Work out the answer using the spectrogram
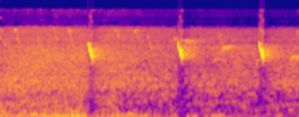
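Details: Kurincang giving three isolated, sharp, high downslurred notes about a second apart against steady low traffic-like rumble.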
